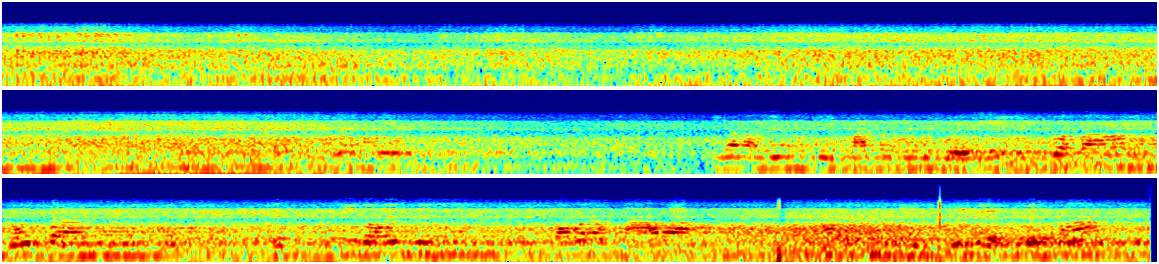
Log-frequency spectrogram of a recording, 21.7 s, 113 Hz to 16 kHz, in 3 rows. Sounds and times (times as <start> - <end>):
Truck: 0.0 - 21.6
Speech: 9.3 - 9.8, 11.7 - 18.9, 20.1 - 21.6.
